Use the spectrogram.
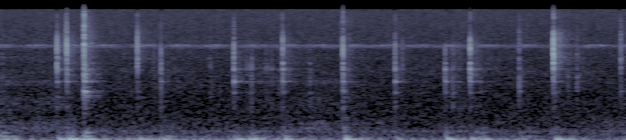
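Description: Long fingernails tap steadily on a tennis racket, making a quick run of light, dry clicks with a soft low thump under each one. The taps are quiet, die away almost instantly, and fall in an uneven rhythm.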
